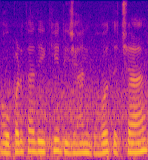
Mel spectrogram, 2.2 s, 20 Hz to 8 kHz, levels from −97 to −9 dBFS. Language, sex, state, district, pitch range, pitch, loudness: Hindi, female, Uttar Pradesh, Hamirpur, 170-185 Hz, 175 Hz, -25 LUFS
